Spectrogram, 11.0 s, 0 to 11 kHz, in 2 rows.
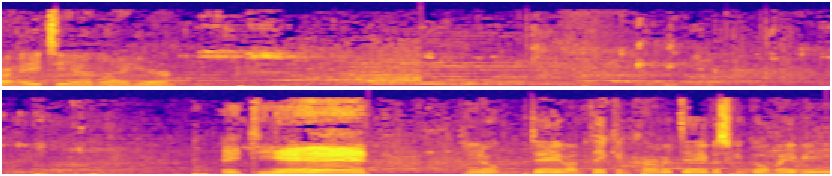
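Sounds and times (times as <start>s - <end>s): low court noise: 0.0s - 11.0s.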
